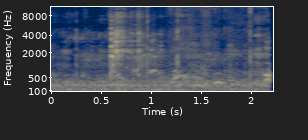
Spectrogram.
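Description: Faint voices of people playing outdoors, with one short, sharp high-pitched cry just over half a second in.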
